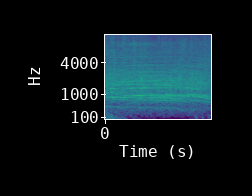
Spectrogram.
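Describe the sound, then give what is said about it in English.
An audience claps steadily, a dense, continuous wash of many hands with no pauses, bright and hissy in tone and holding an even loudness throughout. “Keep clapping.”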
